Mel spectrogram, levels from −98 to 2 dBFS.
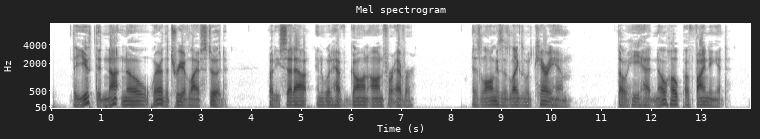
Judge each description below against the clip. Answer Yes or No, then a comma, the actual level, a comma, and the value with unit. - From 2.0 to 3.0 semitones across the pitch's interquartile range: Yes, narrow, 2.5 semitones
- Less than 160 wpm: No, average, 165 wpm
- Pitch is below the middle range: Yes, very low, 85 Hz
